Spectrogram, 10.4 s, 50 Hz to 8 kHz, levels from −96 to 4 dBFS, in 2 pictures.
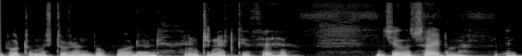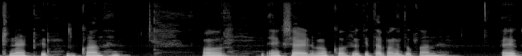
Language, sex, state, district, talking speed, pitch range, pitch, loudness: Marwari, male, Rajasthan, Nagaur, 155 wpm, 140-170 Hz, 150 Hz, -28 LUFS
